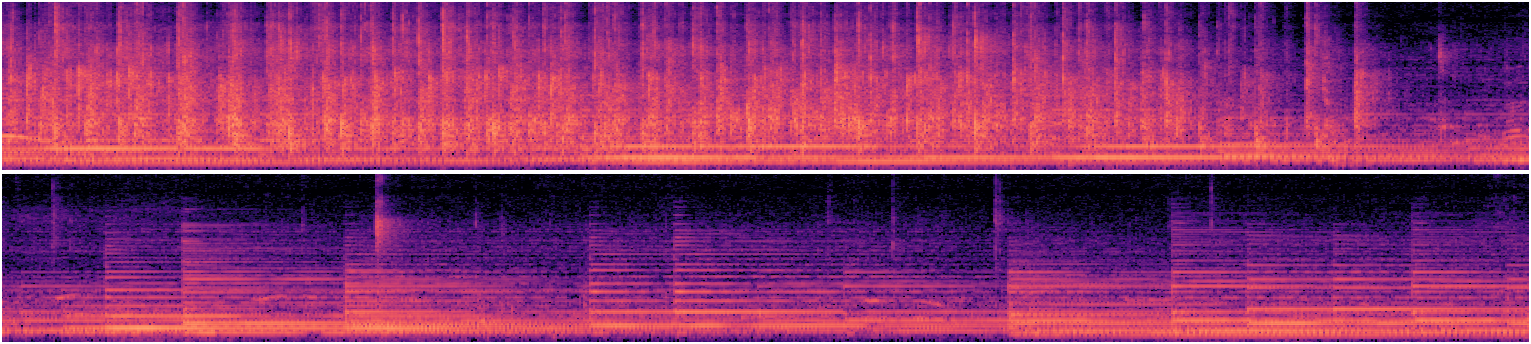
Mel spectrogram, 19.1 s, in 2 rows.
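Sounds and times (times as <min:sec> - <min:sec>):
crowd applauding: 0:00.0 - 0:08.8
sustained organ-like chords: 0:00.0 - 0:19.0.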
